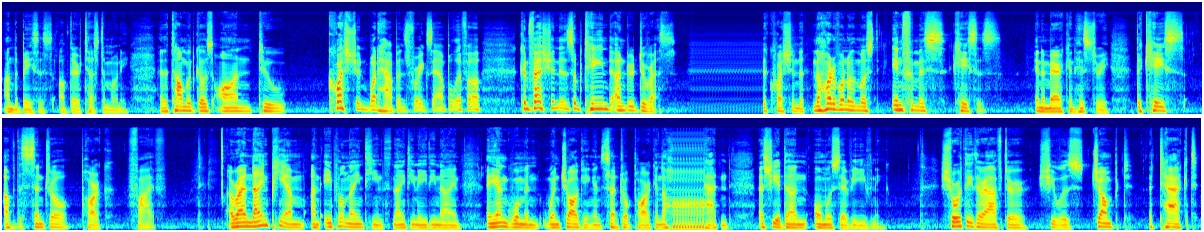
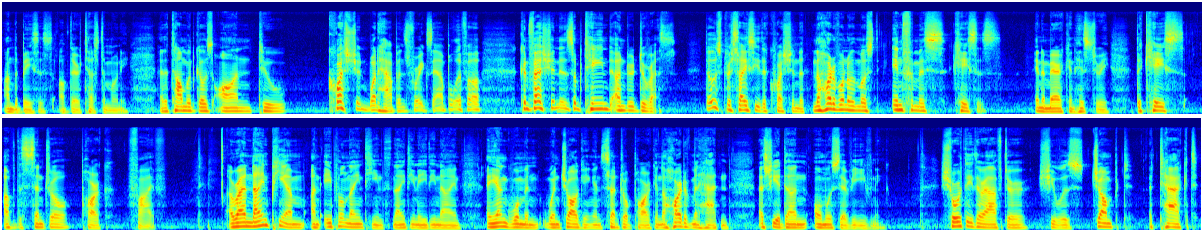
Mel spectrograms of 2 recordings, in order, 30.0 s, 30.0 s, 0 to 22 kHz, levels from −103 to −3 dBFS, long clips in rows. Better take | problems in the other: second | audio freezing; at 8.5 s for 1 s and at 23 s

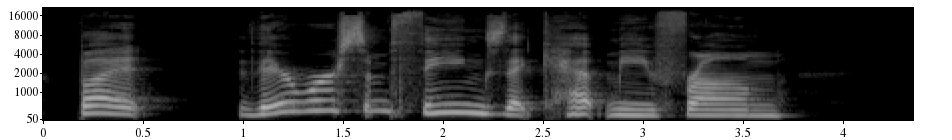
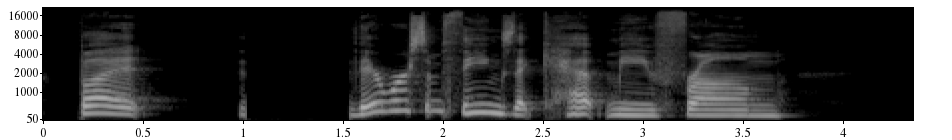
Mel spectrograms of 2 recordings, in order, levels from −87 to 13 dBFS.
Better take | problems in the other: first | audio freezing; at 1 s for 0.5 s

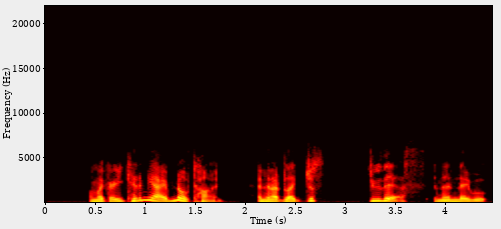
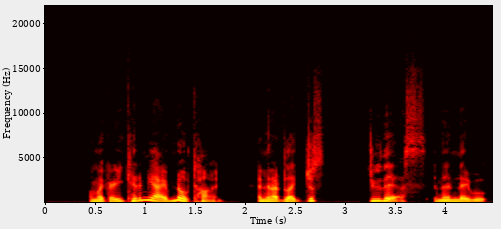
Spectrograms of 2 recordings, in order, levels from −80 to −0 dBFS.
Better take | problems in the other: second | muffled; very slightly; fading above 4.5 kHz

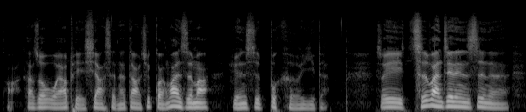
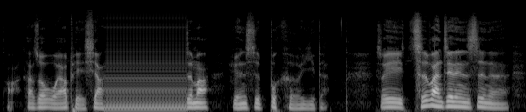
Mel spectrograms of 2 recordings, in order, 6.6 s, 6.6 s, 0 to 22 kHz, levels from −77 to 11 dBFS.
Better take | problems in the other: first | audio freezing; at 1.5 s for 1 s

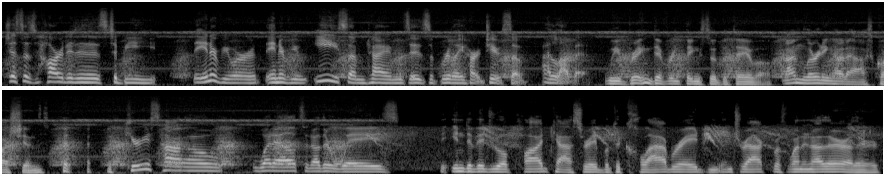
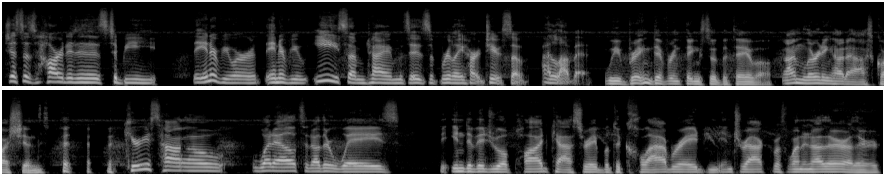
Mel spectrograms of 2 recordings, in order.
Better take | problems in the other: second | animal sounds; loud; throughout; 9 dB below the speech; faint in the second

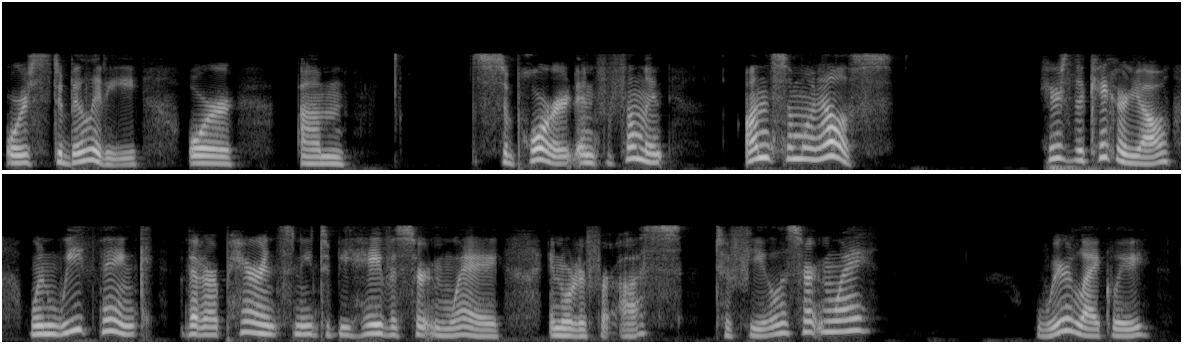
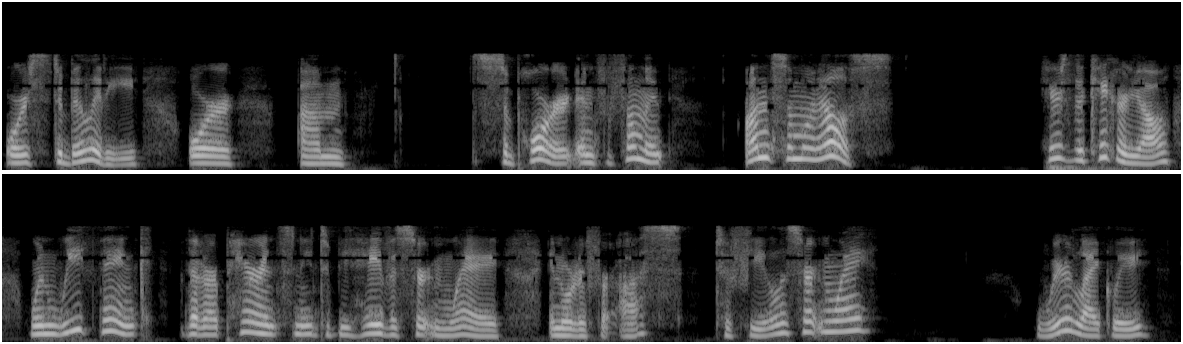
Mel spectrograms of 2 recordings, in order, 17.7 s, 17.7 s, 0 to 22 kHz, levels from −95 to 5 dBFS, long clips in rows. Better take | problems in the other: first | garbled, watery; badly; nothing above 6 kHz; slightly in the first

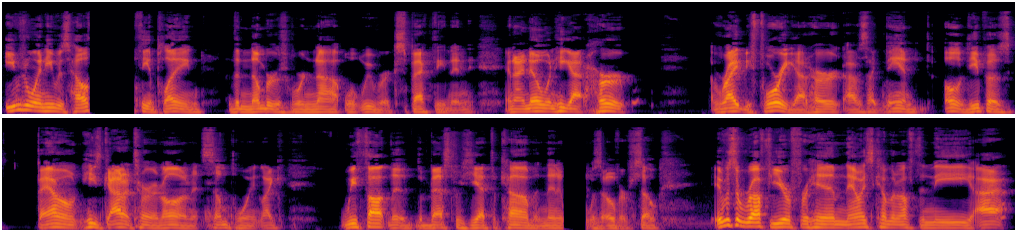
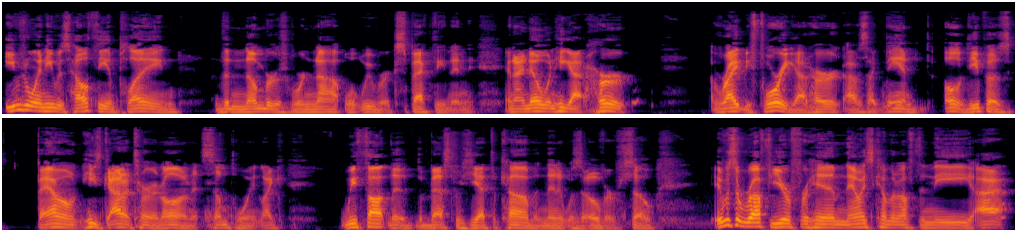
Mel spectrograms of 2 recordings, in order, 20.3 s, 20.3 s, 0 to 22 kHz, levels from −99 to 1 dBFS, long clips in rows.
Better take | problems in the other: second | audio freezing; at 1 s and at 16 s

